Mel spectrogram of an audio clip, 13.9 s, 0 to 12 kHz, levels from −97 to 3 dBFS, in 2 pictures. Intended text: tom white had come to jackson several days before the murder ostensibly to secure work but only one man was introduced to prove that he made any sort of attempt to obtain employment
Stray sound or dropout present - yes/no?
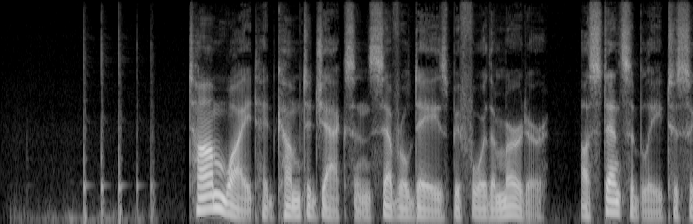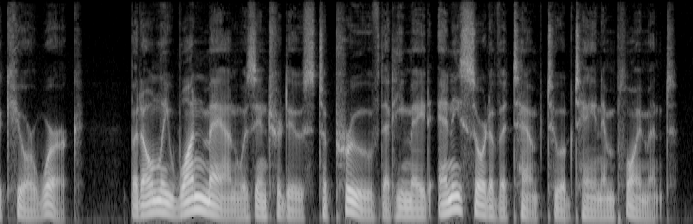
yes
